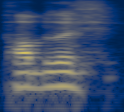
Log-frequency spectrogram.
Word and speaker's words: Publish0x: And they actually pronounce that publish, but it's got a 0 and an X on the end.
